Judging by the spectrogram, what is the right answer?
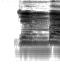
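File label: "jemba", Malay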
